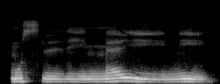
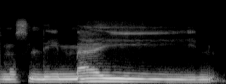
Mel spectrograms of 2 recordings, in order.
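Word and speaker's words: مسلمَيْنِ: So this word is pronounced muslimayni. This one is pronounced muslimina.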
